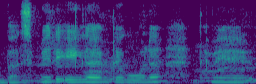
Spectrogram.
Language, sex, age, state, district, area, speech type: Dogri, female, 18-30, Jammu and Kashmir, Udhampur, urban, spontaneous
